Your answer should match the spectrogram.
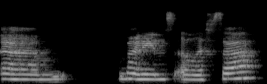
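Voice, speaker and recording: A woman from Canada speaks slowly and evenly, in a slightly high voice, on a video call. She sounds measured and tentative. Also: fairly even intonation, vocal fry, fairly bright tone, echoey room. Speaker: realtor and business owner. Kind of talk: casual self-introduction.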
